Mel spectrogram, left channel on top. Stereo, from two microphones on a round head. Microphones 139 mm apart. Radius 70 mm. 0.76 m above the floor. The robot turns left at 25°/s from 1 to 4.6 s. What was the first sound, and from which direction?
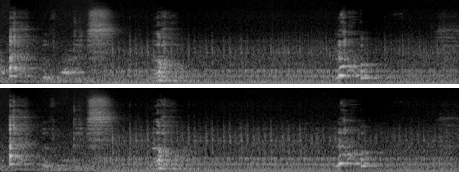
Crying, 30° right (ahead or behind).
